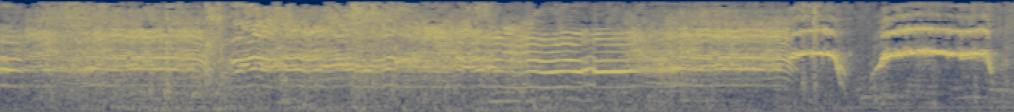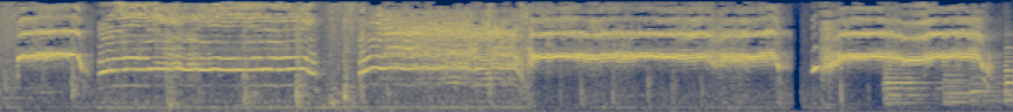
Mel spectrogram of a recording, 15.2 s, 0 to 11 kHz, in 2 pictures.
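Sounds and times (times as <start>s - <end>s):
child screaming in a supermarket tantrum: 0.0s - 15.1s.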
